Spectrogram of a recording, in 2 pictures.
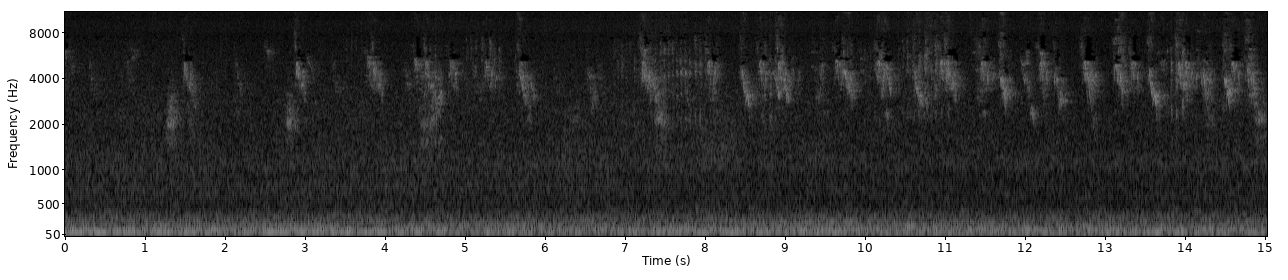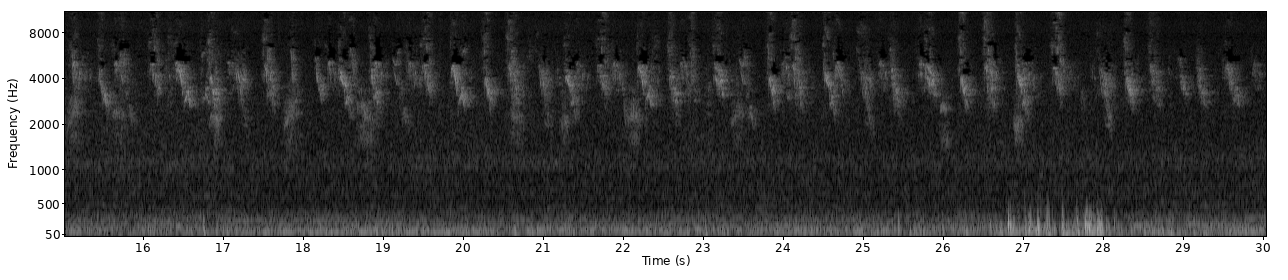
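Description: Small songbirds chirping, many short high chirps from several birds, busier from about seven seconds in, over a steady low hum. A brief low rumble near the end is louder than the chirps.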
